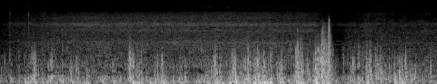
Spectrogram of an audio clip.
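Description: Wind buffeting a phone microphone on the open top deck of a moving bus: an irregular, gusty rumble with the strongest blast about three seconds in.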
